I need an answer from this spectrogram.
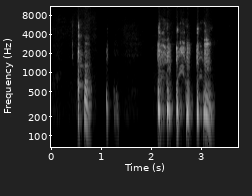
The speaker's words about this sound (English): Sorry, it's like all it's doing is making me fucking cough. My fucking lungs aren't what they used to be, ladies and gentlemen.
